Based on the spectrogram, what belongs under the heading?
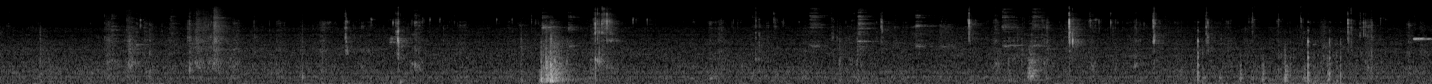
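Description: Close-up eating sounds: chewing with scattered sharp clicks and mouth smacks, one louder click about five and a half seconds in.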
